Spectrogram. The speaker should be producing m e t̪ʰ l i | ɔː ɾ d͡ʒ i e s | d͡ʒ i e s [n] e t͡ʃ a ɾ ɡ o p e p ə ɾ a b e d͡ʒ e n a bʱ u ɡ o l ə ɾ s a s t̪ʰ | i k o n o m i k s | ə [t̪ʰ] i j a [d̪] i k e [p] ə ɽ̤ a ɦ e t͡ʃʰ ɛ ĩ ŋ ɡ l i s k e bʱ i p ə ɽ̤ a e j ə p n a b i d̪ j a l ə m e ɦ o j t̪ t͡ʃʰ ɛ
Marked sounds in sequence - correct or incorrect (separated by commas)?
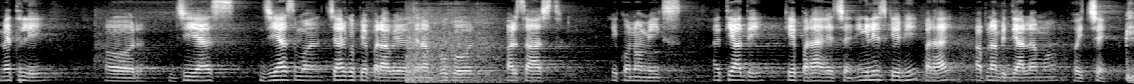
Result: incorrect, incorrect, correct, correct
